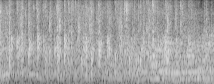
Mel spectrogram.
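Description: A crowd clapping, with voices chattering underneath.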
